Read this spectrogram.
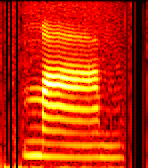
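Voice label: "maan6", Cantonese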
